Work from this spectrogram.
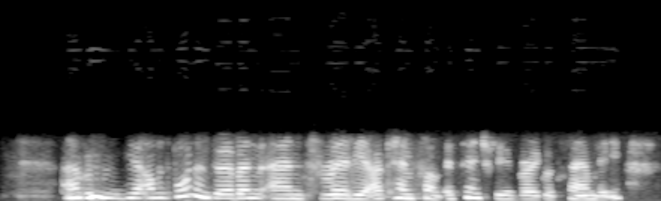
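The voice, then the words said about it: South African accent. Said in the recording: “a beautiful South African accent”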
